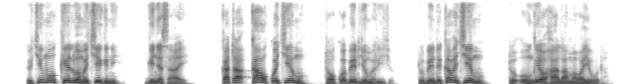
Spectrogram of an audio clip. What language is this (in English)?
Luo (Kenya and Tanzania)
